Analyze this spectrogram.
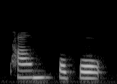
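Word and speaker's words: タンポポ: 그래서 민들레라고 하는 단어에 탐뽀뽀, 탐뽀뽀. 그래서 중간과 끝에 왔기 때문에 쌍비읍 정도 발음해서 탐뽀뽀라고 발음하시면 되겠네요.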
